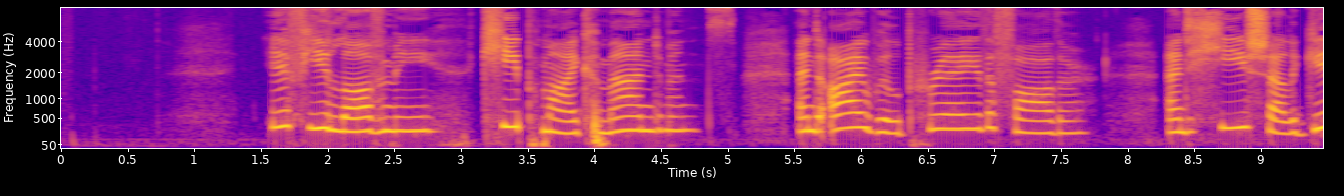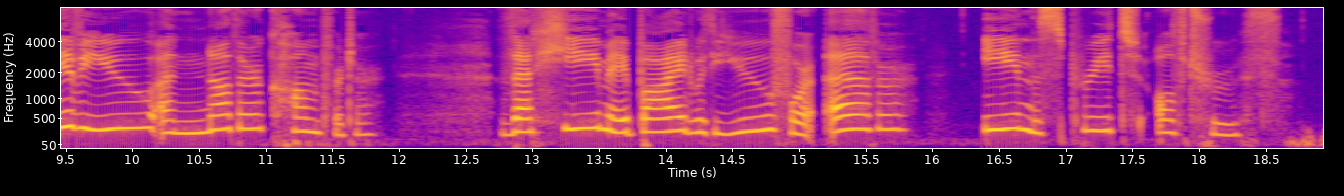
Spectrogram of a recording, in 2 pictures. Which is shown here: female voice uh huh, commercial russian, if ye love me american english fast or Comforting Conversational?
if ye love me american english fast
